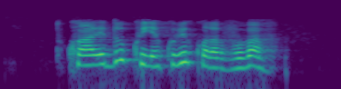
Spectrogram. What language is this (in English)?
Kinyarwanda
